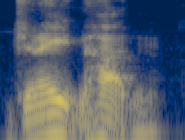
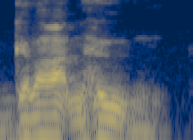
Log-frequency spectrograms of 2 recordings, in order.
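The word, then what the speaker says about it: Gnadenhutten: It's Jeanette Hutton. Now, if you're not from here, everybody pronounces it like Gnottenhooten, right?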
